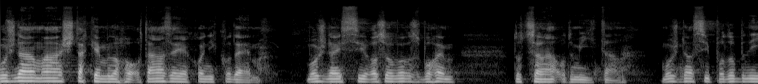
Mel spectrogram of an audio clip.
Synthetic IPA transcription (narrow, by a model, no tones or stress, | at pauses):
moʒnaːmaːʃt̪akɛːmnoɦoʔot̪aːzɛkjakoɲɪkod̪ɛm | moʒnaːjsɪɾozɦovoɾzboɦɛm | d̪̥ot͡sɛlaːʔod̪miːt̪a̰l | mo̞ʒnaːsɪpo̞d̪o̞bniː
